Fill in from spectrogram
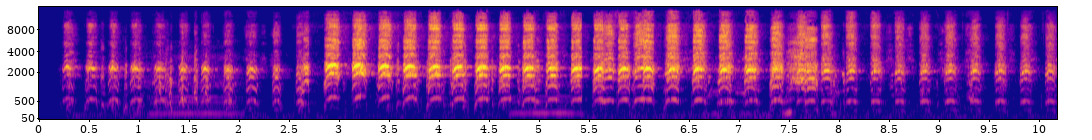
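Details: Call ducks, part of a flock of thirteen kept at home, giving rapid loud quacks repeated about four times a second in a dense, steady chorus, with a low droning tone twice underneath.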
